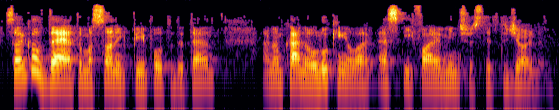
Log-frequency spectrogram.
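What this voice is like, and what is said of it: Ukrainian-accented English. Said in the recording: “I'm Ukrainian, and my accent saves me”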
